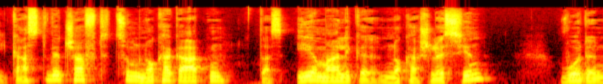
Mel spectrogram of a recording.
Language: German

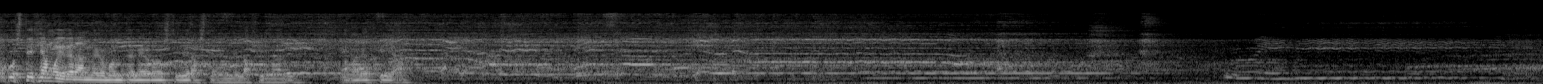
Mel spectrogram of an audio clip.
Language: Spanish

